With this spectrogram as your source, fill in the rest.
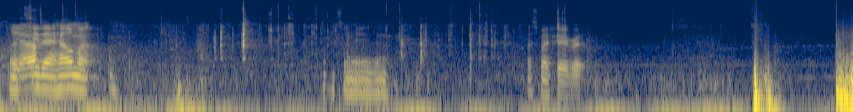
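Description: A plastic helmet clicks and rattles in someone's hands.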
